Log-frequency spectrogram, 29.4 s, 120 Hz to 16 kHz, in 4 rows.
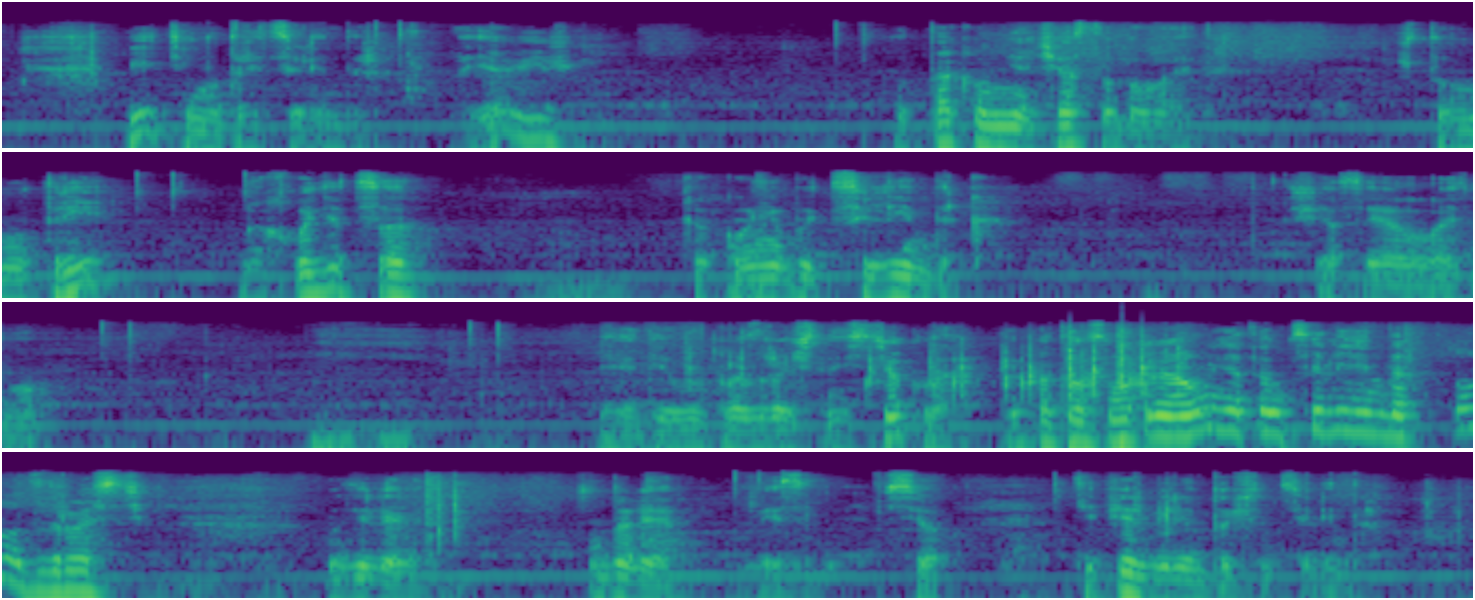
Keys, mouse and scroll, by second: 1.1-2.3 drag, 2.3-4.1 scroll up 2, 4.1-7.2 drag, 8.0-11.5 drag, 11.5 scroll up 1, 12.2 scroll down 1, 15.2-18.7 drag, 18.7 ctrl+KP_Add, 19.4 ctrl+KP_Add, 21.6 scroll down 2, 24.2 Delete, 26.4-29.2 middle drag.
